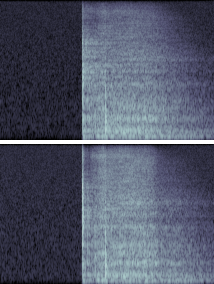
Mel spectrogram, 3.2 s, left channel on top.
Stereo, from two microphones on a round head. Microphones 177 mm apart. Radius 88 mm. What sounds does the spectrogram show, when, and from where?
1.2 s a drawer: 55° right (ahead or behind), 0.6 m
